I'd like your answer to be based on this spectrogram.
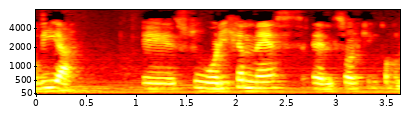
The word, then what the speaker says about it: Tzolkin: me encantó y bueno, además de todo, me gustaría que nos platicaras, claro, qué es el, a ver si lo estoy pronunciando bien, Solkin. – Así es, muy bien pronunciado.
